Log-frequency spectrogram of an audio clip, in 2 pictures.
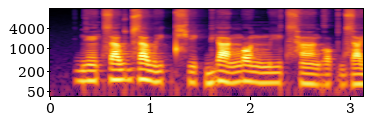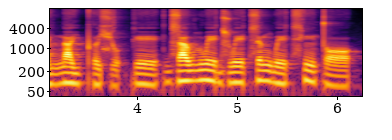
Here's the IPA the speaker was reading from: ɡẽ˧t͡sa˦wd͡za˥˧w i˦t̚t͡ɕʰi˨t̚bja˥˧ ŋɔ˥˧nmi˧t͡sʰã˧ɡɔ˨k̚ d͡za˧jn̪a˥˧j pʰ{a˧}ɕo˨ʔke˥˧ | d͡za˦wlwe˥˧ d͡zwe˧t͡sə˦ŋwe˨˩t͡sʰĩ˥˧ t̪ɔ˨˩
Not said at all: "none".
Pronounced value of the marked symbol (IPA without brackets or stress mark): ə˧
